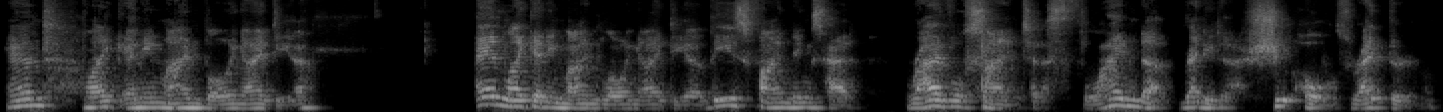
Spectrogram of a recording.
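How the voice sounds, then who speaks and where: Slow, halting, rambling lecturer in an echoey room, acted out. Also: mid-range voice, animated, fairly bright tone. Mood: earnest. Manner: halting, stammering, pausing, self-interrupting. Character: rambling, awkward science lecturer with big ideas. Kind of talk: theatrical monologue addressed to an audience. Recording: roomy, echoing sound.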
